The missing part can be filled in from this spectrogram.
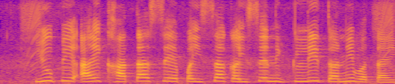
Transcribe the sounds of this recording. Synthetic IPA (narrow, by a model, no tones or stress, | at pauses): juːpiʔaːikʰaːt̪asepɐɪsakɐɪsenɪklit̪ɐnĩbɐt̪aːĩː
